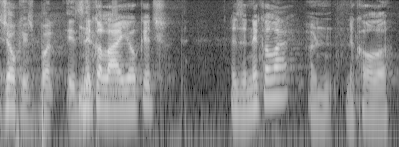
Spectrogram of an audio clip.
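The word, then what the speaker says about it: Nikola Jokić: Yeah, it's Jokic, but is Nikolai Jokic? Is it Nikolai or Nikola? Nikola Jokic.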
